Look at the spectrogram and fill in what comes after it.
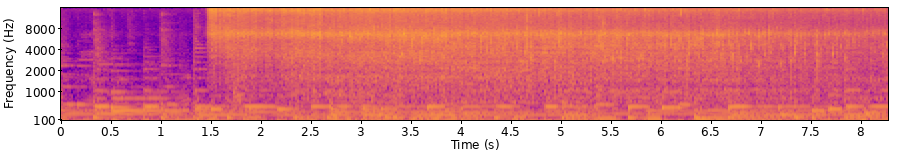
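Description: Grated red carrot sizzling in hot ghee in a kadai; the sizzle starts suddenly about a second and a half in, as the carrot hits the fat, and carries on steadily. Background music plays underneath.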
